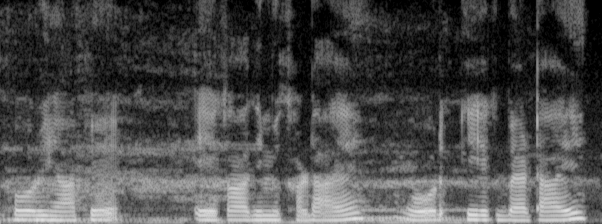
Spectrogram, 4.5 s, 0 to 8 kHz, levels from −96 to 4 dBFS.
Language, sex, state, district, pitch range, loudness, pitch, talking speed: Hindi, male, Uttar Pradesh, Saharanpur, 155-170 Hz, -15 LUFS, 160 Hz, 145 wpm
